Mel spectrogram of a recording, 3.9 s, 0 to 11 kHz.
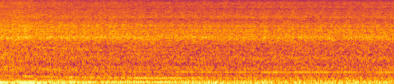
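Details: Fire truck converted to 12 volts, after cleaning the charging system: low, steady idle rumble with an even beat and no knocks, misses or squeals, with voltage rising to 13.5 V at idle; healthy idle, alternator now charging.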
